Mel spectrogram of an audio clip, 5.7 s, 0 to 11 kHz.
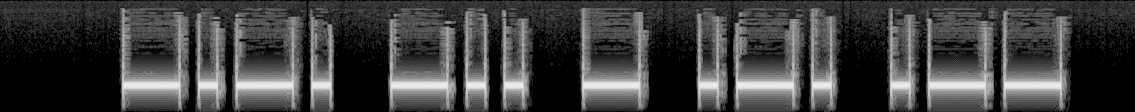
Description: Morse code, heard as a keyed tone, about 13 wpm, 800 Hz. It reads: CDTRW
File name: LEZIONI / 6 PKX0 / 6 P 12wpm 2033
